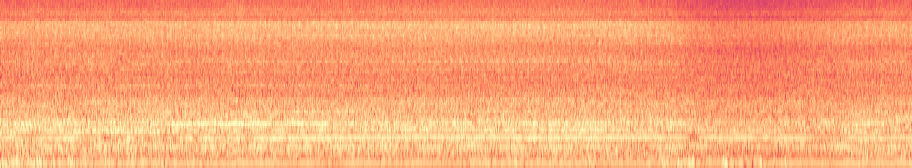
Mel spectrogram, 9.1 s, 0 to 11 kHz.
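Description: Volvo XC90's turbocharged engine idling steadily on its first run after new variable valve timing units were fitted, with no misfire or stumble heard.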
